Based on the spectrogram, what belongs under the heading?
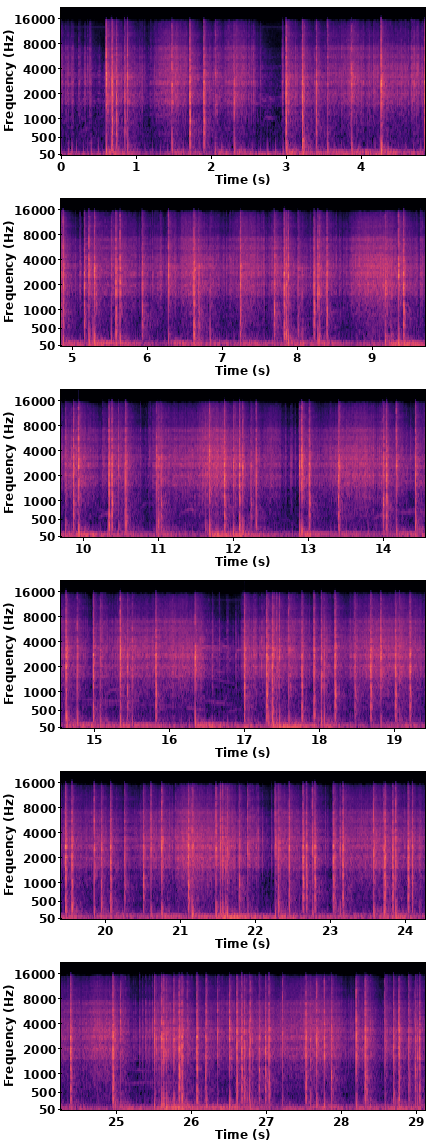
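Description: Fireworks finale: a continuous barrage of aerial shells bursting, with many sharp bangs and crackles overlapping in quick succession over deep booms.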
